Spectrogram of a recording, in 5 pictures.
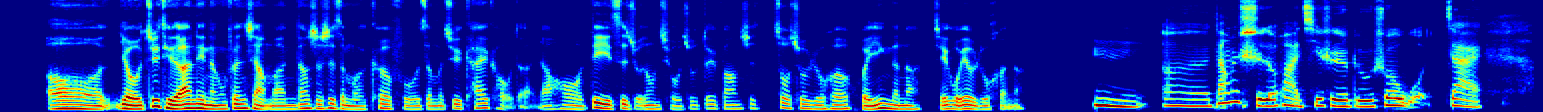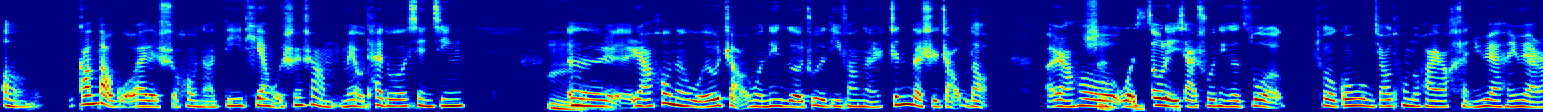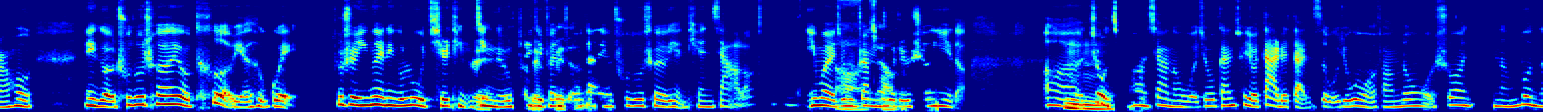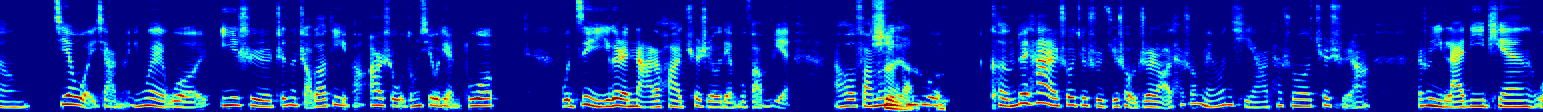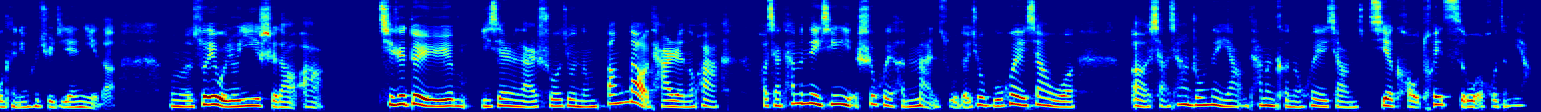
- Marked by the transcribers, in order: other background noise
- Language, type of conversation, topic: Chinese, podcast, 你是什么时候学会主动开口求助的？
